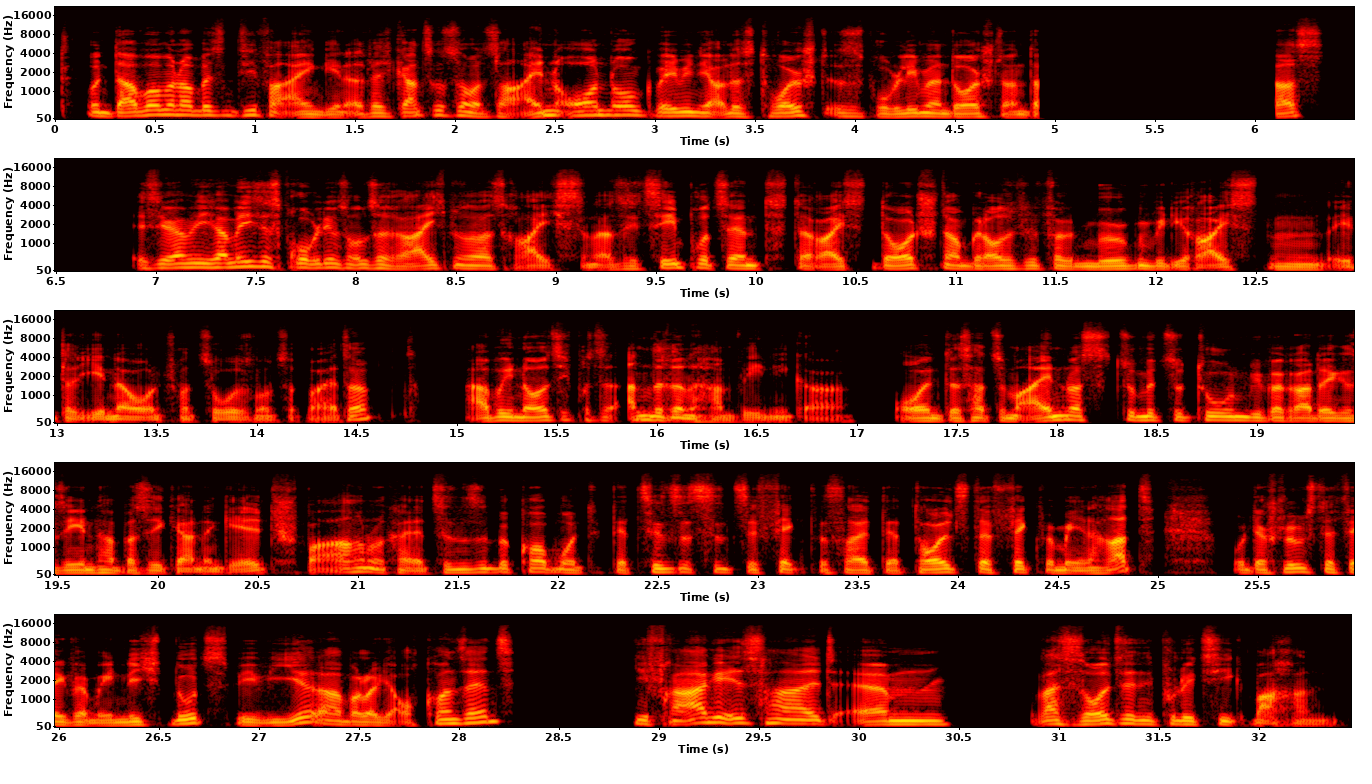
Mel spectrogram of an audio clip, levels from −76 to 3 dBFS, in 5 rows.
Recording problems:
audio cutting out; at 5 s for 1 s

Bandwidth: 14.5 kHz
